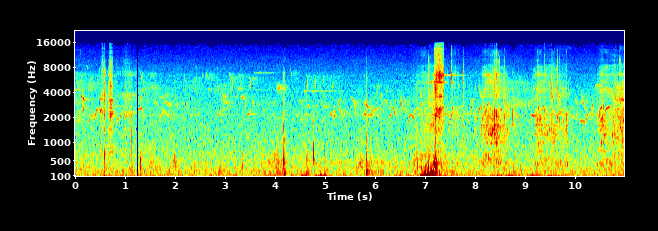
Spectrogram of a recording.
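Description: Outdoor ambience of many small bird chirps. A single thump about seven seconds in, followed by rustling handling noise near the end.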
